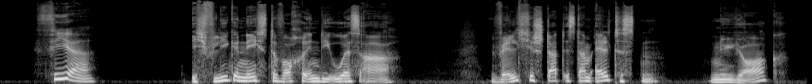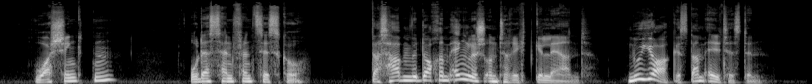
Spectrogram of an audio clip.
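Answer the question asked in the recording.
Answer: New York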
